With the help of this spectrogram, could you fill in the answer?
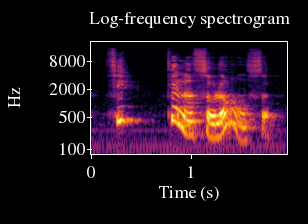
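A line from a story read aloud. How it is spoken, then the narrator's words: Frightened woman's cry. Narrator (French): s'écria la dame en proie à une vive frayeur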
